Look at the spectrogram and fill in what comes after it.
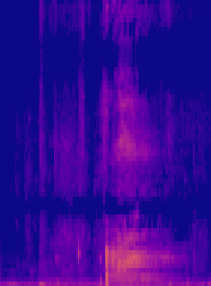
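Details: A person at home, feeling very sneezy at the fall equinox, gives a single sharp sneeze followed by a brief hissing outflow of air in a quiet room.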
